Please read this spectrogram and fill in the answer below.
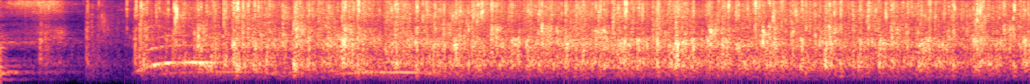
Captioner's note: audience cheers and applause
